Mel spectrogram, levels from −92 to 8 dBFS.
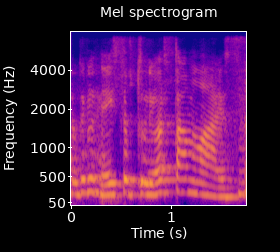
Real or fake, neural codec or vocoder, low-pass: fake; codec, 16 kHz, 2 kbps, X-Codec, HuBERT features, trained on general audio; 7.2 kHz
